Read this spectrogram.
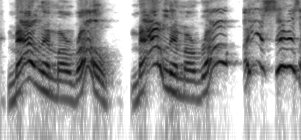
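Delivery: disbelieving Marilyn Monroe, voice shooting up; can't believe what he just heard; incredulous. Retold or imitated. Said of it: "I was like".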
